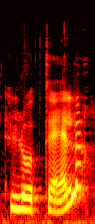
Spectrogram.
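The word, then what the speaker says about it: l'hôtel: are going to say lotel lopital and here you're going to see that the h is really silent we're just pronouncing the t and the a sound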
